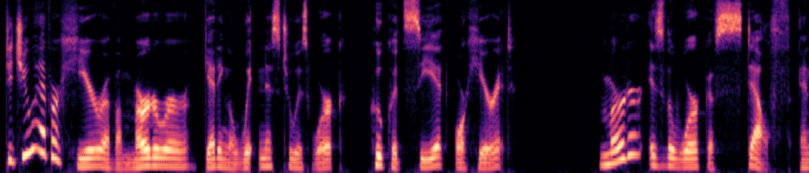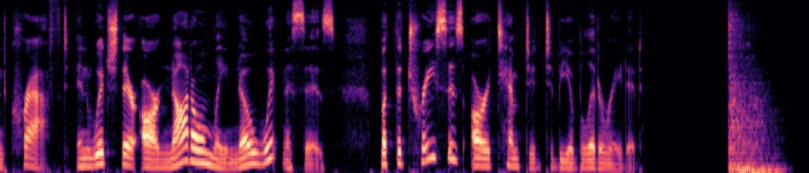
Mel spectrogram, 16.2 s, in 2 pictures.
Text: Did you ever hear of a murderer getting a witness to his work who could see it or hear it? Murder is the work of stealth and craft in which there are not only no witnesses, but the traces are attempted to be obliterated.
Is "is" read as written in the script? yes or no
yes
